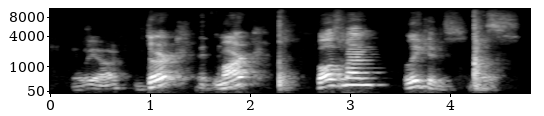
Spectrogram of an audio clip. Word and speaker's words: Bosmans-Leekens: here we are here we are Durk Mark Bosman leans yes pronounced it right correct 100% 100% you guys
